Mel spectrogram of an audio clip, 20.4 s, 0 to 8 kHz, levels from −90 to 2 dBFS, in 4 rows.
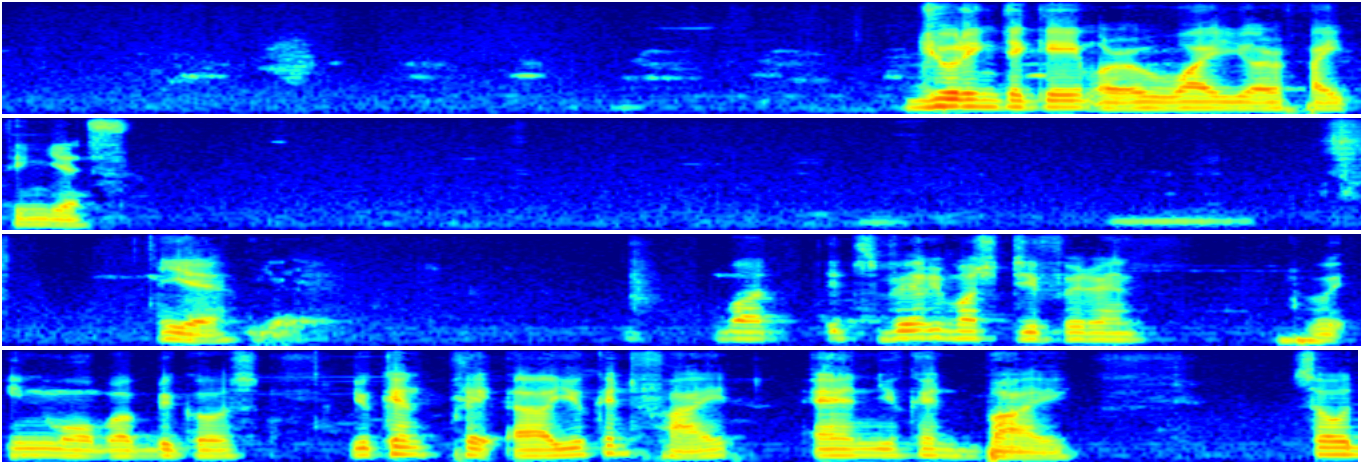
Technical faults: echo leak; background gated by the echo canceller

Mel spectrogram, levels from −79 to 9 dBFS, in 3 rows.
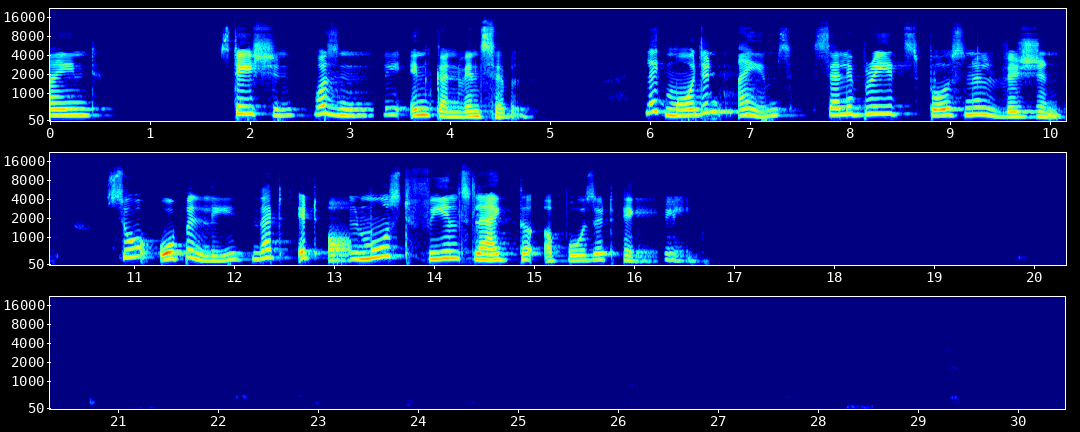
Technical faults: AAC frame loss with concealment

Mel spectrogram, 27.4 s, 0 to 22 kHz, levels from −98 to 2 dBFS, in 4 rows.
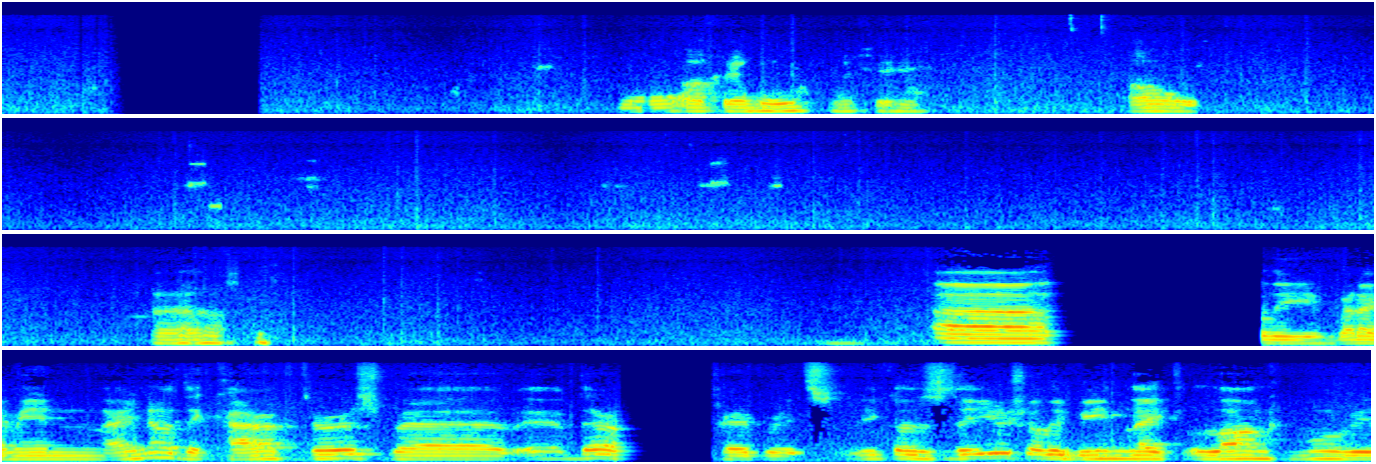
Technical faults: short concealed packet loss; long network dropout

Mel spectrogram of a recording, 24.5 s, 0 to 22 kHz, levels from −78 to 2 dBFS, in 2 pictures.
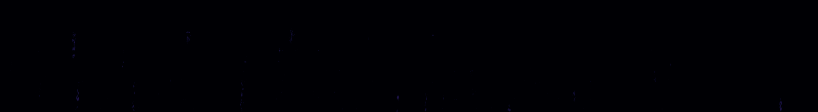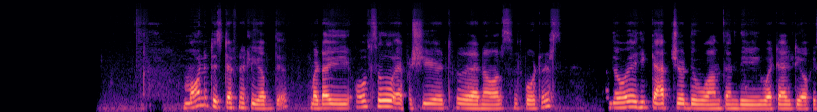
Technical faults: none

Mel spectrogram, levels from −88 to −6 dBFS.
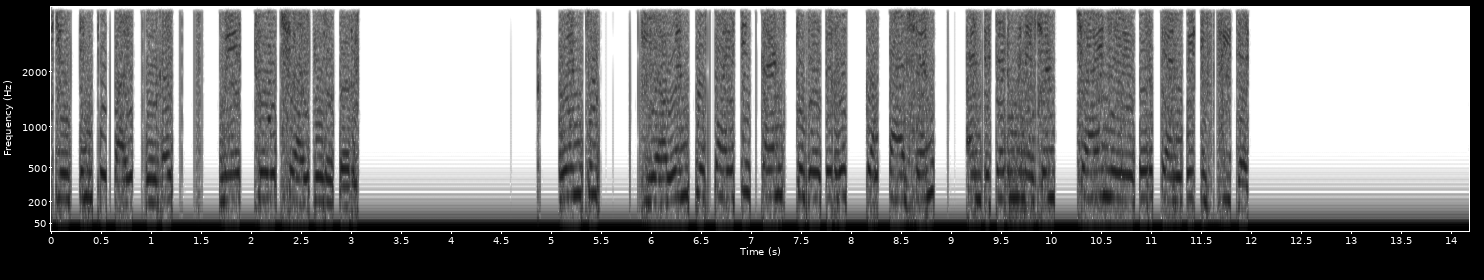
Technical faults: linear audio read as companded

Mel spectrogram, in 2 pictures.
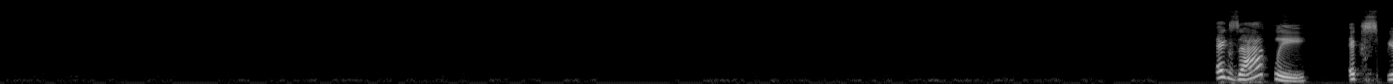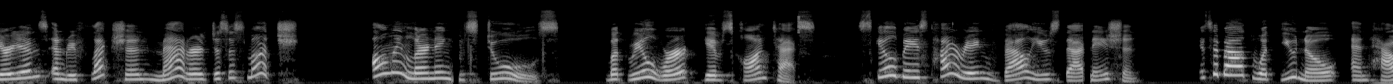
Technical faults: damaged data in a compressed stream

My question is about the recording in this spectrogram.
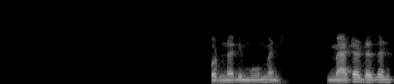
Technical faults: Opus voice compression; audio dropout to silence

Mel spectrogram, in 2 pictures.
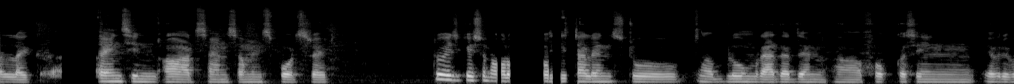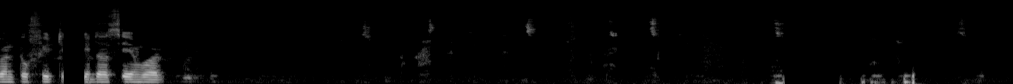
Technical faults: digital broadcast dropout

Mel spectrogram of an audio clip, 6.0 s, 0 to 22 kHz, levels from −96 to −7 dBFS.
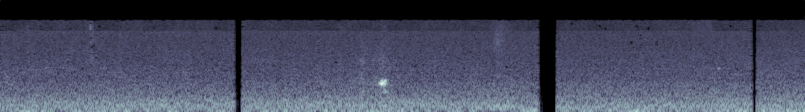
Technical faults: low-delay AAC compression; AAC frame loss with muting

